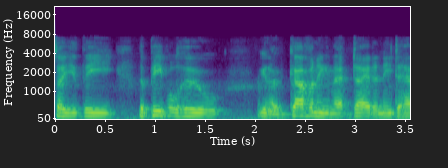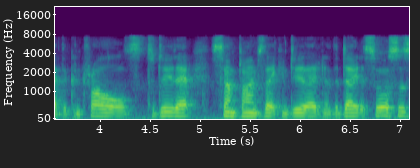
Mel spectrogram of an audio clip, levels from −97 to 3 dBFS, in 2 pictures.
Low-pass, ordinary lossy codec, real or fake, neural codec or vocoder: 7.2 kHz; Opus, 64 kbps; real; none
